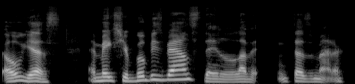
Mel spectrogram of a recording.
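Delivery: usual speaking voice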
